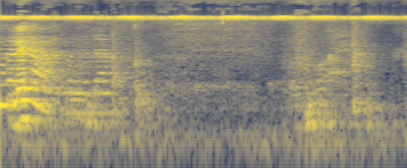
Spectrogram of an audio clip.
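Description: A steady, high-pitched, cricket-like trill holds one pitch throughout. A man says a word at the start, and faint knocks of movement come near the end.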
